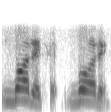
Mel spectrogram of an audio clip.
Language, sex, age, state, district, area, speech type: Goan Konkani, female, 18-30, Goa, Tiswadi, rural, conversation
